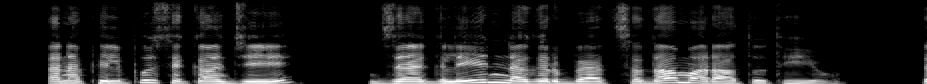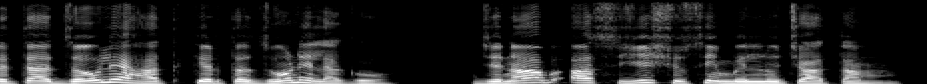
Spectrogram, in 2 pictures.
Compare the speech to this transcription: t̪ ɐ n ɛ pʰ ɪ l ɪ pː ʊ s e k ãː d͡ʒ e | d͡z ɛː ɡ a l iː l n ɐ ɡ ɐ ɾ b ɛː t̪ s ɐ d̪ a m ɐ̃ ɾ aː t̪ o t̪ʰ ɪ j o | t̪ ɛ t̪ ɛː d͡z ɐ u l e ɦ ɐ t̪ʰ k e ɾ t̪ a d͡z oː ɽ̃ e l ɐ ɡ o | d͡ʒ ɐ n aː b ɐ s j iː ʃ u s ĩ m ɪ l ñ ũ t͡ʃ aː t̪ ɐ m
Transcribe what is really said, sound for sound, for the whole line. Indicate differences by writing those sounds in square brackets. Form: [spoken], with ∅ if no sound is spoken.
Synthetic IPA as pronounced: t̪ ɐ n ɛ pʰ ɪ l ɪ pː ʊ s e k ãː d͡ʒ e | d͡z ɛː ɡ [ɐ] l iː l n ɐ ɡ [ə] ɾ b ɛː t̪ s ɐ d̪ a m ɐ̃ ɾ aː t̪ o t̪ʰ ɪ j o | t̪ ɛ t̪ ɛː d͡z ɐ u l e ɦ ɐ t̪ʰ k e ɾ t̪ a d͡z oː ɽ̃ e l ɐ ɡ o | d͡ʒ ɐ n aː b ɐ s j iː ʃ u s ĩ m ɪ l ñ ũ t͡ʃ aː t̪ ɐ m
